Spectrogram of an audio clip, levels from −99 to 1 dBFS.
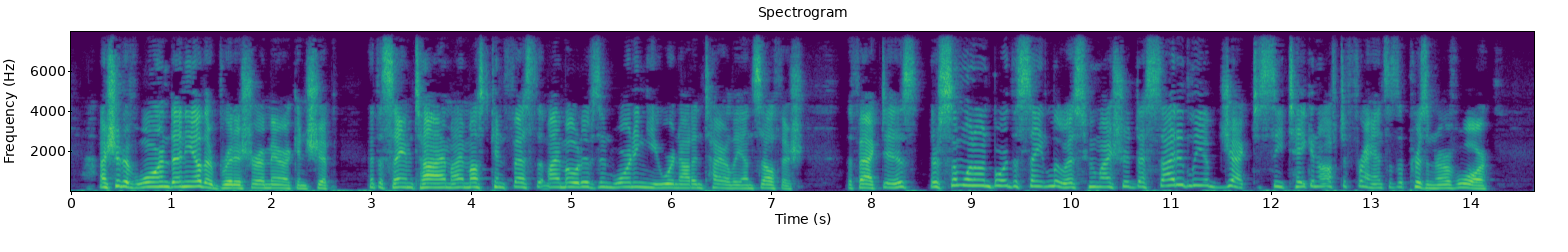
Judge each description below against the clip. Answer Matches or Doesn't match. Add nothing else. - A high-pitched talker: Matches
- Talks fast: Matches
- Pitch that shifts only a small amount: Doesn't match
